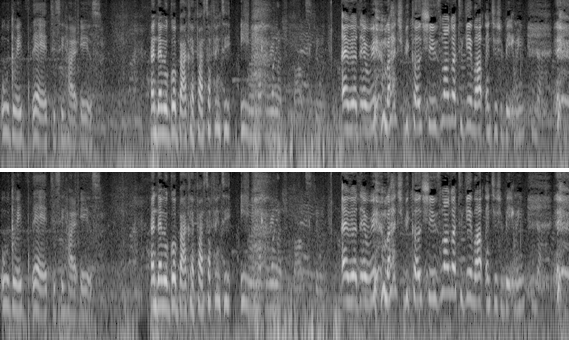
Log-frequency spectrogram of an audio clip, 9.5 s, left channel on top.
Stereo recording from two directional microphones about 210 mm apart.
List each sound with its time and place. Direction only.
0.3 s a woman's voice: 5° right (ahead or behind)
5.7 s a woman's voice: 25° right (ahead or behind)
